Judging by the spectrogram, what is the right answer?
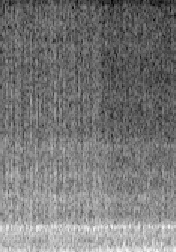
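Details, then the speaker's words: Can-Am Commander side-by-side, jacked up at angle to bleed coolant: steady even idle with busy mechanical clatter, no knocks or misses; engine sounds good, slight clicking from primary clutch. "Engine sounds really good, actually."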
